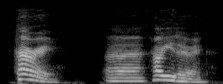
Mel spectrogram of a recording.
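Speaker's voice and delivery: quick feminine voice. A voice comes through next to a listener's ear, greeting Harry: [name]'s feminine voice. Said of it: "a kind of a feminine voice".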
